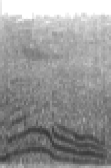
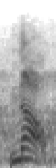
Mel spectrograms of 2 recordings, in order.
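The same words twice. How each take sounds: First: It is said playfully and teasingly. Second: It is said firmly and seriously.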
